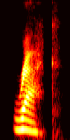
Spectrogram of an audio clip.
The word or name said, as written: rack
